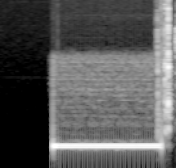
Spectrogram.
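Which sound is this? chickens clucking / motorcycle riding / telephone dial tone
telephone dial tone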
